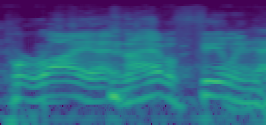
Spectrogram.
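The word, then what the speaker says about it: Peria: He came in, he says, how do you pronounce that new guy, our first draft choice, first name again? You guys, and it's Pariah Jerry, and you kind of knew that.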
